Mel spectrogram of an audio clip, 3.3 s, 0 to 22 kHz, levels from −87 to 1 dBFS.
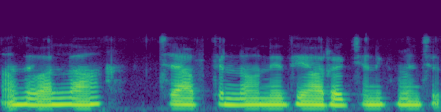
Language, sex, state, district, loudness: Telugu, female, Andhra Pradesh, Chittoor, -16 LUFS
